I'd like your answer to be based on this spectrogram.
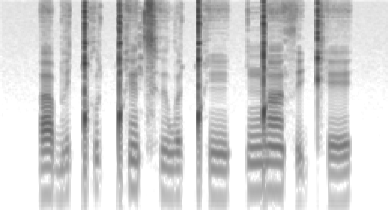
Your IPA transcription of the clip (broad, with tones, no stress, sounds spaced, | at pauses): a˧˩ b e˥ ǃʰ ṵ˥ ǃʰ ẽ˥˧ t͡sʰ ɨ˧˩ w ɵ˥˧ ǃʰ ĩ˧˩ | ŋ͡ǃ ã˥˧ θ ḭ˧˩ kʰ e˩˧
